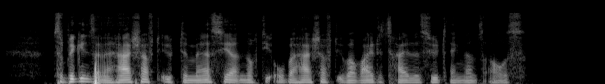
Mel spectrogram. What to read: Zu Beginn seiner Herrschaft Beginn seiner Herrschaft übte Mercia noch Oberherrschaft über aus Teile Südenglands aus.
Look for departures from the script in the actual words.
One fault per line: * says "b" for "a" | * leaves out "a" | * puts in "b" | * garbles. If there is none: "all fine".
* leaves out "Beginn seiner Herrschaft"
* puts in "die"
* says "weite" for "aus"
